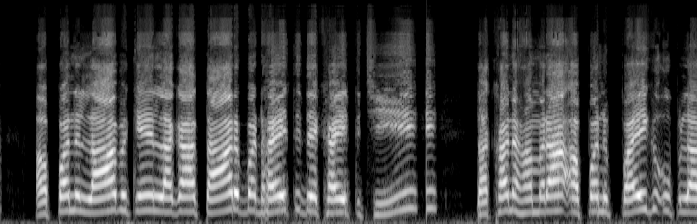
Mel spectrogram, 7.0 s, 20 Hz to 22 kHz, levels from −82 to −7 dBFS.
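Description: From start to finish the speech has a grainy, hoarse roughness rather than the watery swirl of MP3, with bandwidth still reaching about 20.2 kHz. This points to Opus compression, likely in its hybrid mode at a low rate that fits 16 kbps, filling starved bands with noise.

At 4.25 s a CD skip cuts in: a tick and a very brief mute, roughly 15 ms, as the laser jumps to another turn of the spiral. Unlike a plain dropout, playback resumes from a different point, so the speech lurches rather than simply pausing.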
